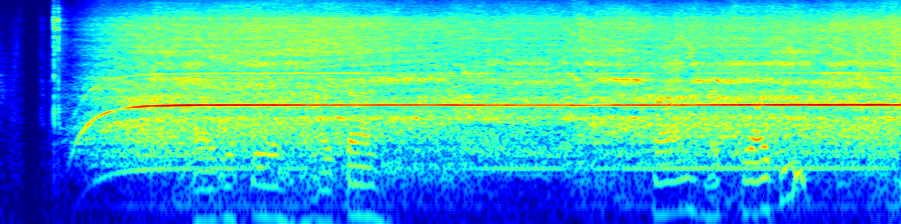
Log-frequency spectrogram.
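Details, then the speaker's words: Revlon hair dryer after repair, test run: motor spins up within a second to a steady whine and airflow roar that holds even; working normally, nothing wrong. "Beautiful and wonderful. Nothing wrong, everything is works right there."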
